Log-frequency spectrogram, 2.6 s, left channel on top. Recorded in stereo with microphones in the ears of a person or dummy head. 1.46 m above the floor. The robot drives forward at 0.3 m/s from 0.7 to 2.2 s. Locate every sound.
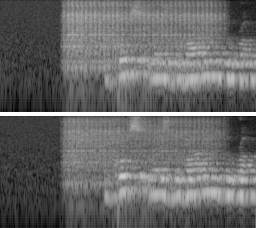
1.0 s a woman speaking: 85° right, 2.0 m; by 2.5 s 80° right, 2.0 m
